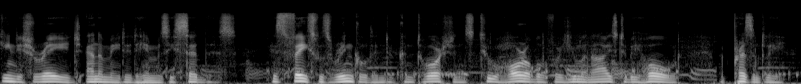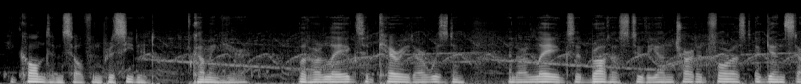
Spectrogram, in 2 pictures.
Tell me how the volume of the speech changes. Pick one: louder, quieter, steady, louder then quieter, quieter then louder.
steady.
